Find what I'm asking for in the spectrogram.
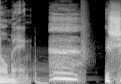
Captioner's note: gasp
